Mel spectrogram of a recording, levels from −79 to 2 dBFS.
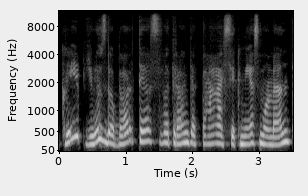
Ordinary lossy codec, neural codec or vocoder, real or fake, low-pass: Opus, 64 kbps; codec, 32 kHz, 1.9 kbps, SNAC; fake; 10.8 kHz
